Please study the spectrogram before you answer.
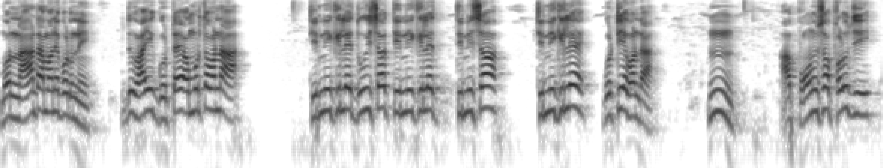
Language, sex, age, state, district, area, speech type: Odia, male, 45-60, Odisha, Jagatsinghpur, urban, spontaneous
